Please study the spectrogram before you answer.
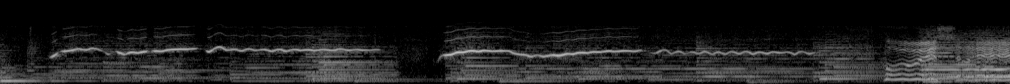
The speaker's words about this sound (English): Pony plugs along and beats a tattoo on the ground. Cowboy whistles bravely to create a human sound.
